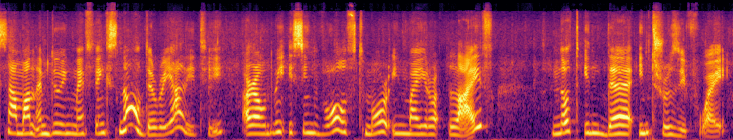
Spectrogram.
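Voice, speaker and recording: Over noticeable background noise, a woman speaks in a high voice at a fairly slow pace. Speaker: vlogger. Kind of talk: casual vlog monologue. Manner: hesitant with fillers.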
